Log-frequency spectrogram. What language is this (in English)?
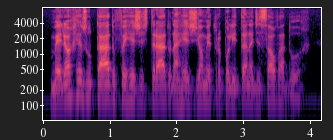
Portuguese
